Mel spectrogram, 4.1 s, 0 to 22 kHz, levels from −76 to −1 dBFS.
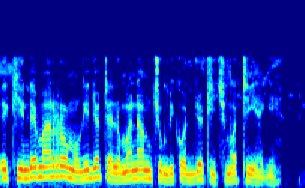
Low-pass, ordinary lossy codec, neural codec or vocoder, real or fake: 7.2 kHz; none; codec, 16 kHz, 2 kbps, FunCodec, trained on Chinese and English, 25 frames a second; fake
